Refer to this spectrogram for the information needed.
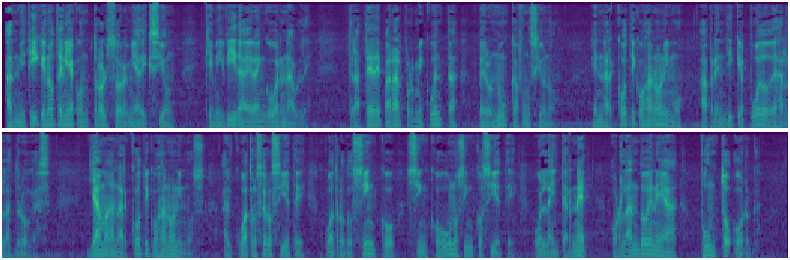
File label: Male Spanish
